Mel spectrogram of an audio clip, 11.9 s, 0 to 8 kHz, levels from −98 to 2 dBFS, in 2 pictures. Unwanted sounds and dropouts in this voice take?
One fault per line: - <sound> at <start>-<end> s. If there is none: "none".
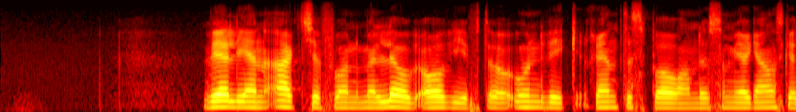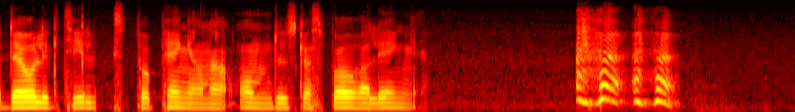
- dropout at 6.7-6.8 s
- cough at 10.3-11.1 s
